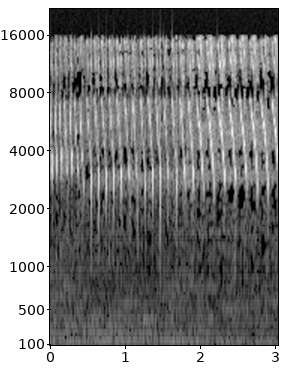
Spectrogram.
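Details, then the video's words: Canary singing in a training recording, a rapid chattering trill of high notes, first tight and even, then shifting to slightly slower, sharper descending notes repeated several times a second. "Melodies Canary bird song | Training video"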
